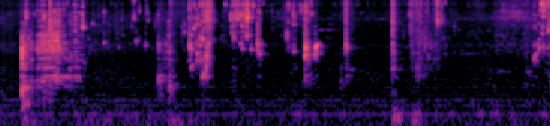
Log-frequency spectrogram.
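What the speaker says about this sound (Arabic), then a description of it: "احط عليها كمان كوباية الليمون كده اهو." A cup of lemon juice is poured over olives, giving faint, close splashes and dripping trickles in short irregular bursts with quiet pauses between them, and no one speaks.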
